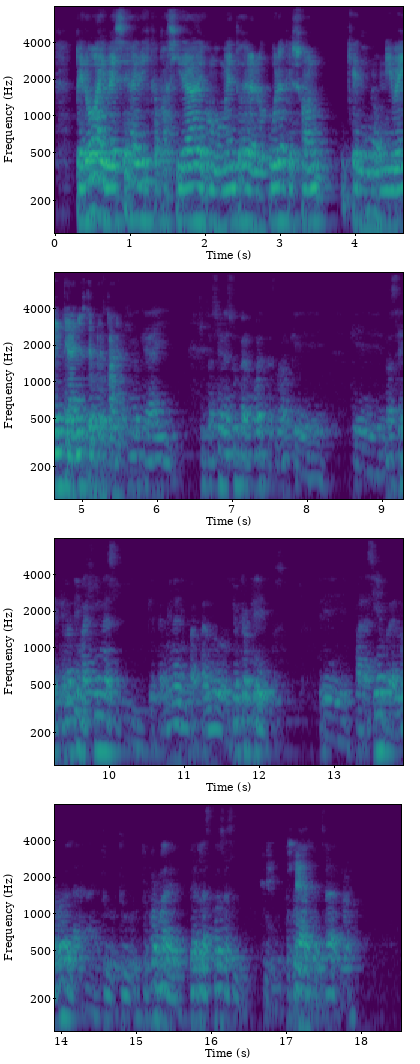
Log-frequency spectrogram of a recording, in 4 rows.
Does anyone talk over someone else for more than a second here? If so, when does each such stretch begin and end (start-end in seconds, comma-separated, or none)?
4.1-5.6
